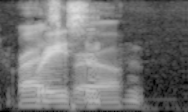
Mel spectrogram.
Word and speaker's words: Riseborough: Riseborough.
